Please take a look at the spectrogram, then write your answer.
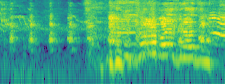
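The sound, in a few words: chicken clucking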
